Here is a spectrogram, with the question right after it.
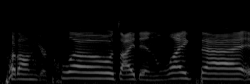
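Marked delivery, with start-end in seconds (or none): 0.0-1.2 slow, deliberate instruction; slow firm order. Retold or imitated. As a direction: spell it out slowly. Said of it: "I'm like".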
